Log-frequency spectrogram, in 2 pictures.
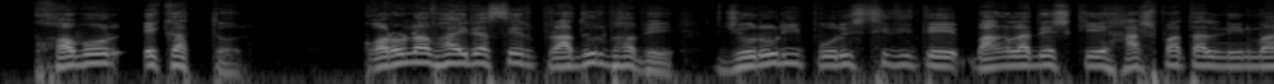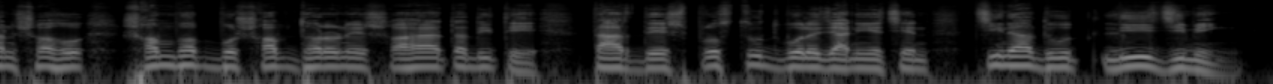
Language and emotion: Bengali, neutral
